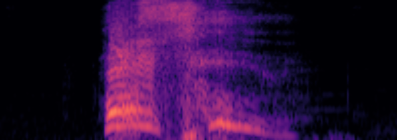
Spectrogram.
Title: The Sneezes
